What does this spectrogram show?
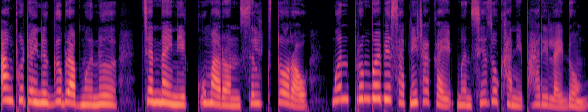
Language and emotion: Bodo, surprised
